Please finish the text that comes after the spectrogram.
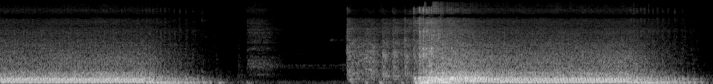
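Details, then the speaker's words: Truck after another shop's engine replacement, previously grinding and dragging on crank after sitting; after new starter and new ground cable end, it cranks quickly, catches straight away and revs smoothly, sounding much better. "Well, that sounds a whole lot better"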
